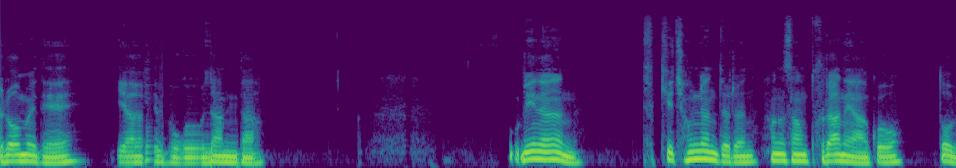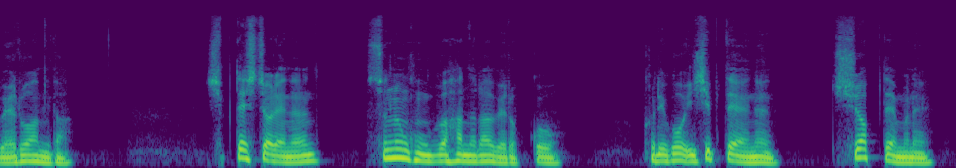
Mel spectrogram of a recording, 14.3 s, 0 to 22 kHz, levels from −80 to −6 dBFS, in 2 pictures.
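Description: From 0.55 to 1.97 s and again from 3.03 to 3.82 s, repeated packet loss produces a choppy sound with pieces missing. Ten and then five gaps, the longest 102 ms, are patched by stretching the last sound. Unlike a single dropout, the holes recur quickly. From 7.32 to 8.05 s, a jitter buffer speed-up trims about a tenth of a second of pitch periods, so the speech runs 111% fast and sounds hurried while the pitch stays the same, which sets it apart from a sped-up playback.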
